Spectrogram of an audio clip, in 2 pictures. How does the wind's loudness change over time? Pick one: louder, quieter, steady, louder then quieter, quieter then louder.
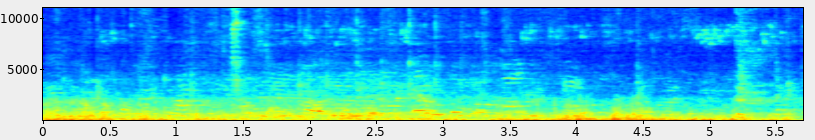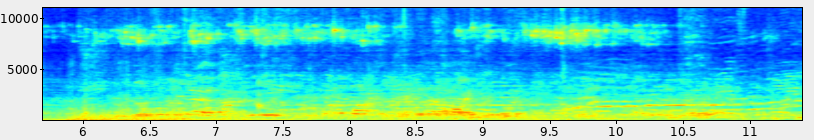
quieter then louder.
